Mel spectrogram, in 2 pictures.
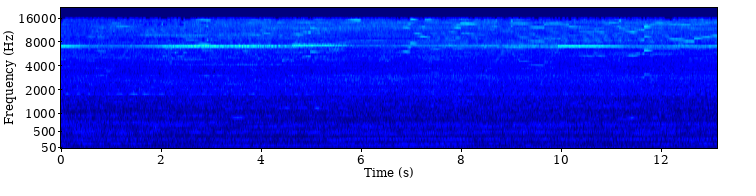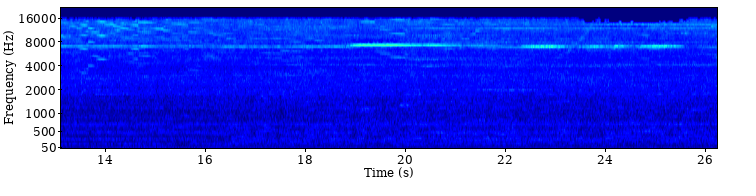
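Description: Experimental electronic noise drone from synthesizers: a dense, steady mass of noise with low drone tones shifting underneath and a thin high whine that comes and goes.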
